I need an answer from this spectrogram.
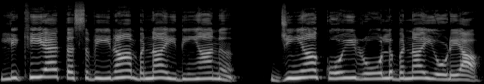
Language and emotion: Dogri, neutral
